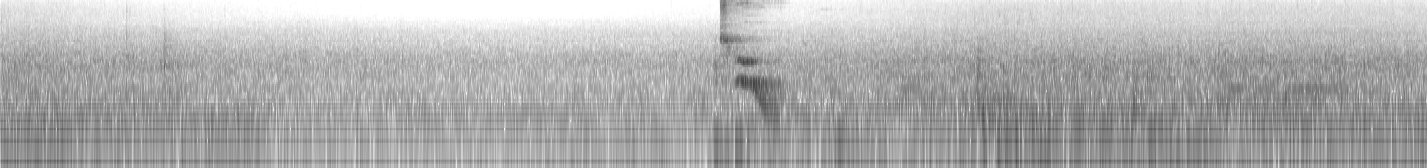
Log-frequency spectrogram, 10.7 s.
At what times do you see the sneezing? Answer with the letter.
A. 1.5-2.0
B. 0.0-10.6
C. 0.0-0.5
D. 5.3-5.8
D.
